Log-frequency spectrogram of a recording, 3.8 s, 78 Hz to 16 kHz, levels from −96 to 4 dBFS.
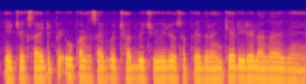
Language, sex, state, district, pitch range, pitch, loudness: Hindi, male, West Bengal, Dakshin Dinajpur, 110-115 Hz, 110 Hz, -15 LUFS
